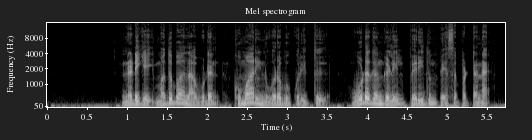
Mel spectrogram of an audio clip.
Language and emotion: Tamil, neutral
